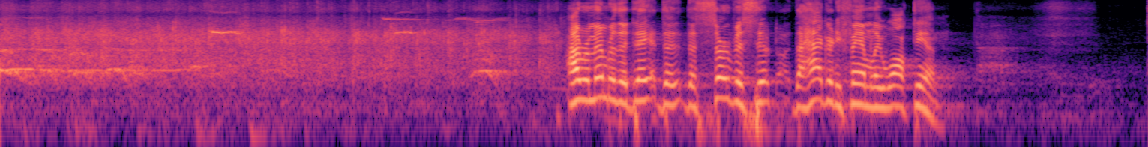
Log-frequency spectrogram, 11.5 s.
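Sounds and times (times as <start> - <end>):
audience hand clap of praise: 0.0 - 6.0
speech: 5.7 - 9.5.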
